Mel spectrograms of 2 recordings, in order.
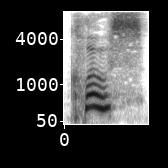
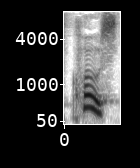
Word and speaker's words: close: common examples the word closed with an S sound means near not far for example my house is close to the bus station the word close with the Z sound is a verb this means to shut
